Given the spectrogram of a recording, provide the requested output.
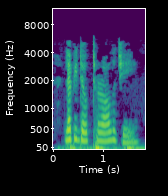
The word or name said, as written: lepidopterology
